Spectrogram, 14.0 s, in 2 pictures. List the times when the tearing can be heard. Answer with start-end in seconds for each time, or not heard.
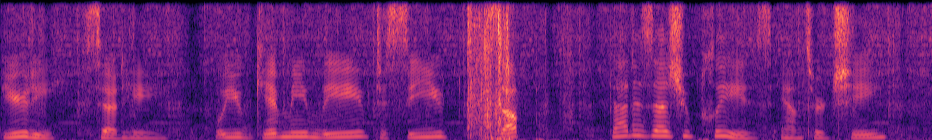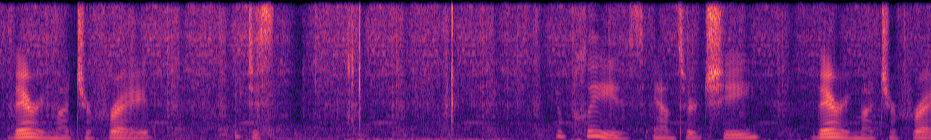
3.5-4.3, 9.6-10.7.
